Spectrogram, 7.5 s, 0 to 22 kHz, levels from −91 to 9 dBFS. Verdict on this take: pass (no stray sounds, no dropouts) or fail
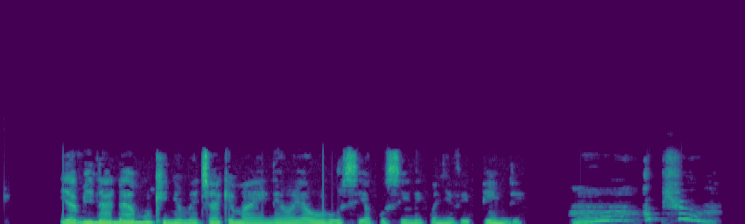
fail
